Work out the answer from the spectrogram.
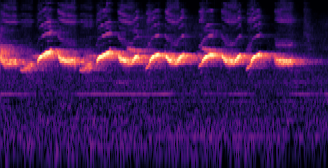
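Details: Javan white-eye song used as a lure to get a male that has stopped singing to sing again: bright, wavering chirped phrases repeated about every half second, with a faint steady hum beneath.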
